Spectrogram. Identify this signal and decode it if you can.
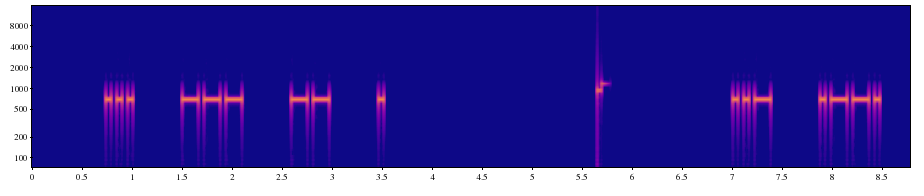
Morse code, heard as a keyed tone, about 22 wpm, spaced as for 13 wpm, 700 Hz. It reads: SOME UP
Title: 3x Character Spacing - Top 100 Words - 22wpm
